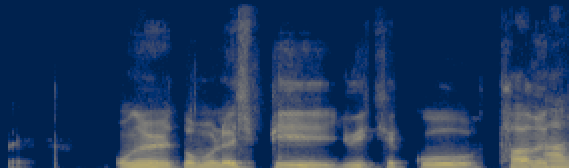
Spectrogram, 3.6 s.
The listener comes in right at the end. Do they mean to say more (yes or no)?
no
